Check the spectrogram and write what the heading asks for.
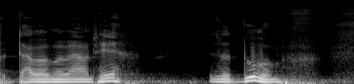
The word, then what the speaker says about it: Durham: I should actually I pause there because Darham is the way that most people pronounce that uh town or city over in UK but that's not the right way to pronounce it.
